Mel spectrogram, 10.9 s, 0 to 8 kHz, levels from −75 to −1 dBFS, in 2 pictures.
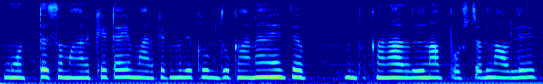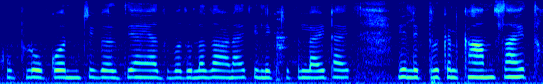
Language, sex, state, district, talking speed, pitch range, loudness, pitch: Marathi, female, Maharashtra, Solapur, 130 wpm, 240-255 Hz, -43 LUFS, 245 Hz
